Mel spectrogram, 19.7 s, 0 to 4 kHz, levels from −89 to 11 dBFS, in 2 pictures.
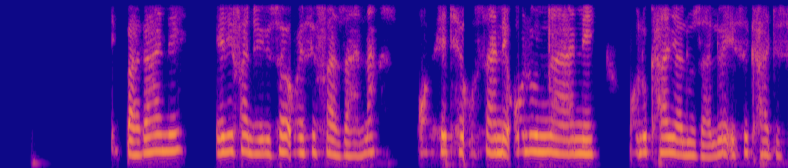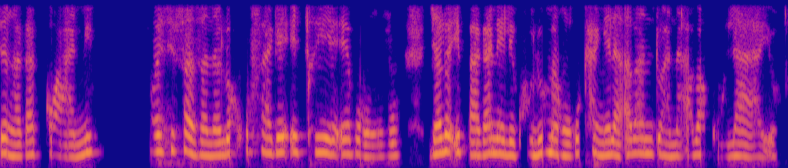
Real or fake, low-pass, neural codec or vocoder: fake; 3.6 kHz; vocoder, 44.1 kHz, 128 mel bands, Pupu-Vocoder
